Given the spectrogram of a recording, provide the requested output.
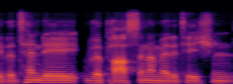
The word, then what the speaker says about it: Vipassana: I didn't do a 10-day vinyasa. Is that how you say it? Vinyasa, Vipassana.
